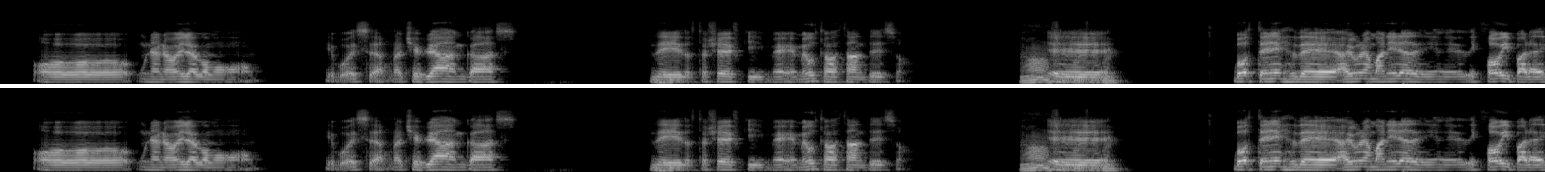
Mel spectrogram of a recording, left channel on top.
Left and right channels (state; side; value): identical; both; correlation 1.00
